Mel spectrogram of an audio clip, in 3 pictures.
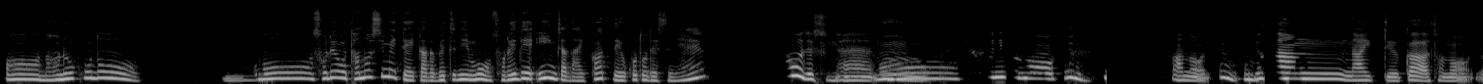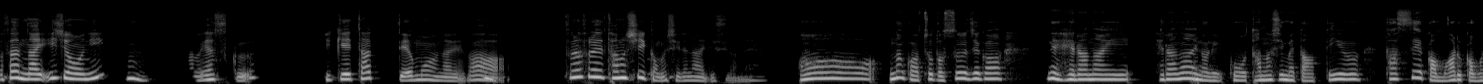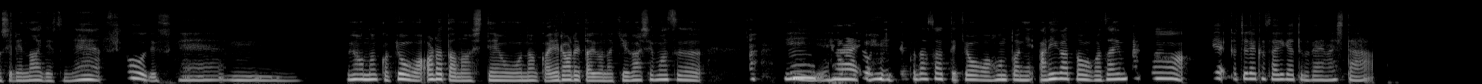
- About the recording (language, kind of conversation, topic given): Japanese, advice, 内面と行動のギャップをどうすれば埋められますか？
- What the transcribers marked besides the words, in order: tapping; chuckle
